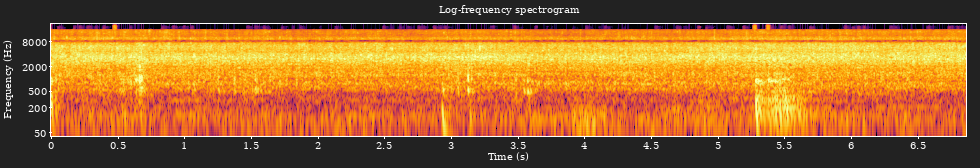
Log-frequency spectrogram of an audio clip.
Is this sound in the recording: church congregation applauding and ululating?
no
